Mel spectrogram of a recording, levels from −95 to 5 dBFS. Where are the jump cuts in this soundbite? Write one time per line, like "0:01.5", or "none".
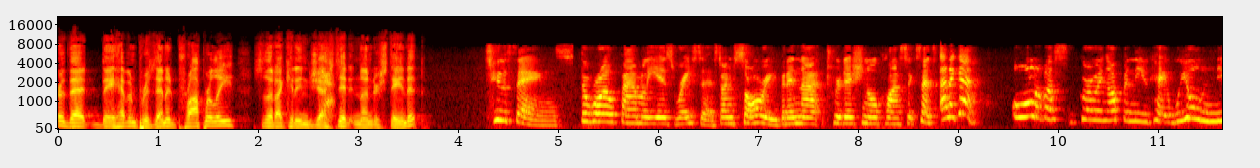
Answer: none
